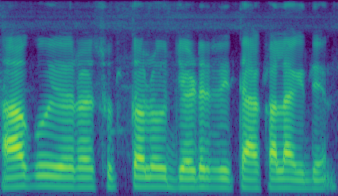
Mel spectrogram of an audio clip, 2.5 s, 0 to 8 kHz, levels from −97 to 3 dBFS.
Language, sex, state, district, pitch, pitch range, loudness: Kannada, male, Karnataka, Koppal, 145 Hz, 135-150 Hz, -18 LUFS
